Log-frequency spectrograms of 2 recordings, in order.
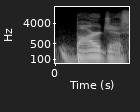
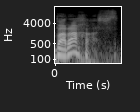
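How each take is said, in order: First: The name sounds like the English word barges. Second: The name is said with Spanish sounds. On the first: The speaker calls it wrong. "I thought my last name was pronounced Barges" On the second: The speaker calls it right. "because that's a Spanish name"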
